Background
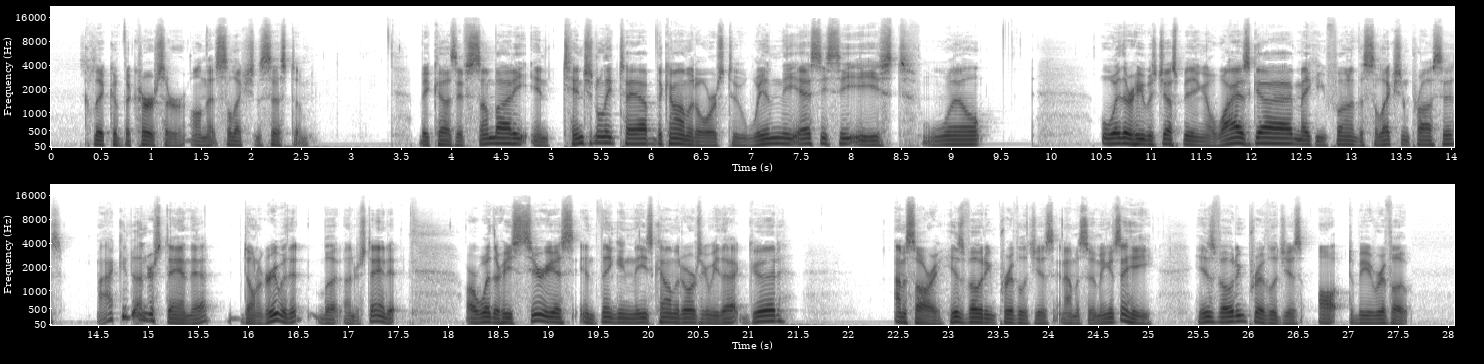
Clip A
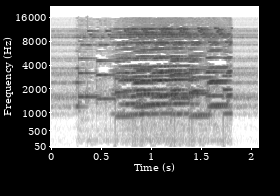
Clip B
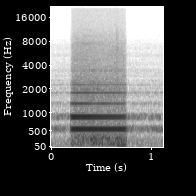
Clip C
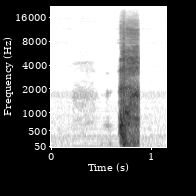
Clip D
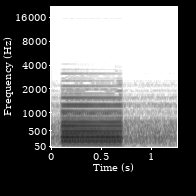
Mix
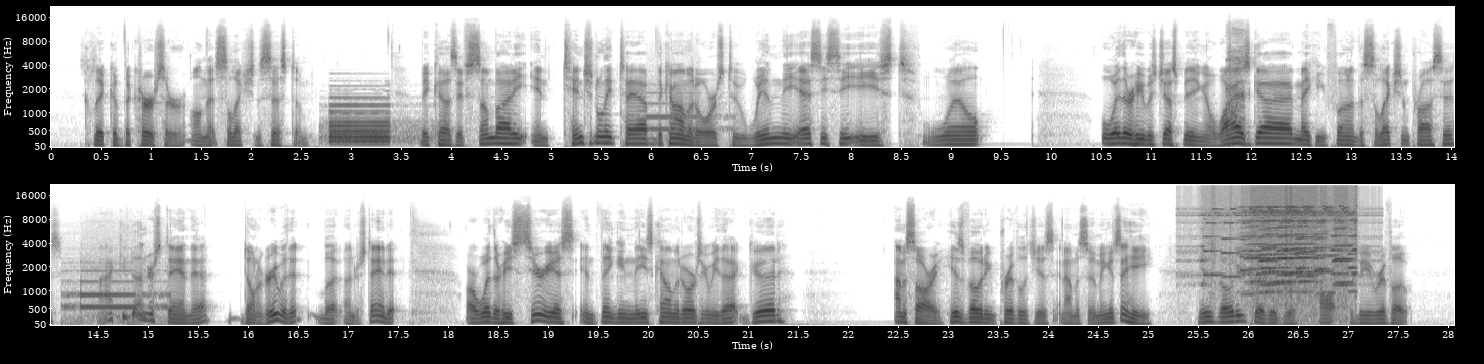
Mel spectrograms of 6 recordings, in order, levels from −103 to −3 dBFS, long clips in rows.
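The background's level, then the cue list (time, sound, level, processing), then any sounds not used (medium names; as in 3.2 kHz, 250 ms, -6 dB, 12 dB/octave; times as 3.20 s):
background -8.5 dB
2.68 s: add D -8.5 dB + peak limiter -16 dBFS
5.75 s: add B -15 dB + compression 3:1, threshold -33 dBFS
11.06 s: add C -17.5 dB
14.13 s: add B -3.5 dB + compression 16:1, threshold -34 dBFS
25.28 s: add A -2.5 dB + block-companded coder 3-bit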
